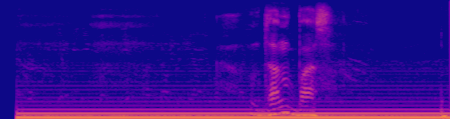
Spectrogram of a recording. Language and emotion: Russian, neutral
